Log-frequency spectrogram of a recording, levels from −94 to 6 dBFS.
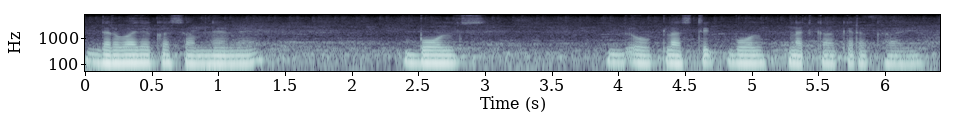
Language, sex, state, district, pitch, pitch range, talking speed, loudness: Hindi, male, Arunachal Pradesh, Lower Dibang Valley, 115 Hz, 110-115 Hz, 105 wpm, -16 LUFS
